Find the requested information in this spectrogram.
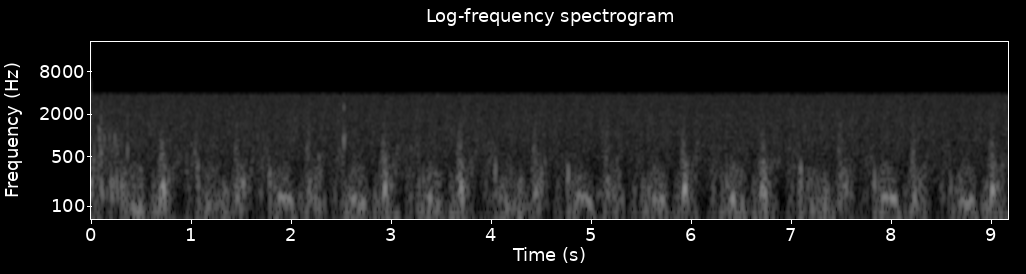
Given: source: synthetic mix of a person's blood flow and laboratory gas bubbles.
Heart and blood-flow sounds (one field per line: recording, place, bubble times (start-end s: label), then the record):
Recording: Doppler ultrasound of blood flow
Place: precordium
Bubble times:
0.00-0.38 s: bubbles
2.50-2.58 s: bubbles
From the record:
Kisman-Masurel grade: 111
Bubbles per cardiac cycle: 1 to 2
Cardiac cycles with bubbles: 1 to 10%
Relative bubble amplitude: barely perceptible (0.100 to 0.250)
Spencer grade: 1 (occasional bubble signal discernible with the cardiac motion signal, with majority of cardiac periods free of bubbles)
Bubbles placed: anywhere in the cardiac cycle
